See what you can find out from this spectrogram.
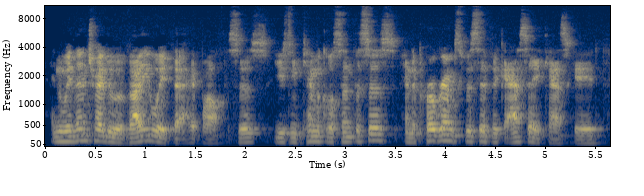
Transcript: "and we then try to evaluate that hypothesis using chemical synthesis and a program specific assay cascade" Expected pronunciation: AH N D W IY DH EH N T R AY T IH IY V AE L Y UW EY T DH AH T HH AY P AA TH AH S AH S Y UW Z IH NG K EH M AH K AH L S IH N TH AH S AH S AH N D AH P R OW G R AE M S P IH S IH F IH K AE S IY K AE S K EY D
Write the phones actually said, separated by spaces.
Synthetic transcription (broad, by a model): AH N W IY DH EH N T R AY T IH IY V AE L Y UW EY T DH AH T HH AY P AA TH AH S AH S Y UW Z IH NG K EH M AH K L S IH N TH AH S AH S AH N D AH P R OW G R AE M S P IH S IH F IH K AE S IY K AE S K EY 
